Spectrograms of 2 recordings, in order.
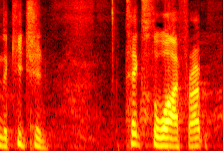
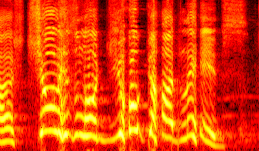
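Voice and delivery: "your" rising, higher and sceptical; disillusioned widow, edged "your"; bitter doubt; 6 semitones higher than usual. Shown as a demonstration. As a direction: say it as someone who no longer believes. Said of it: "seen too much sickness and death".

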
